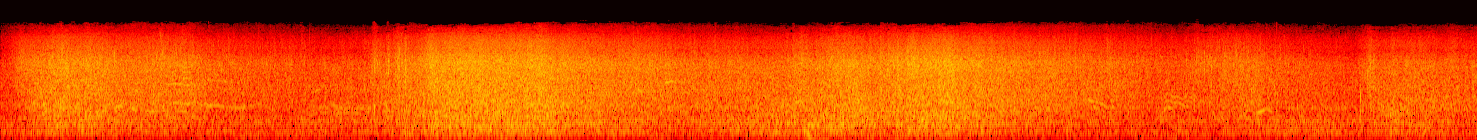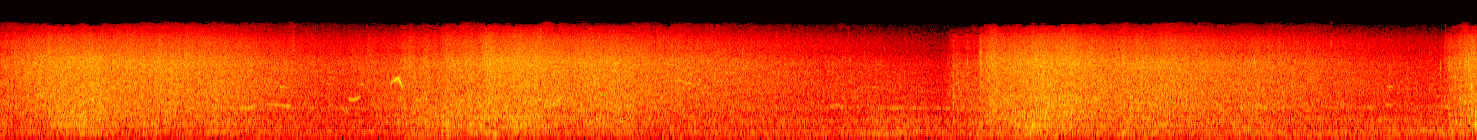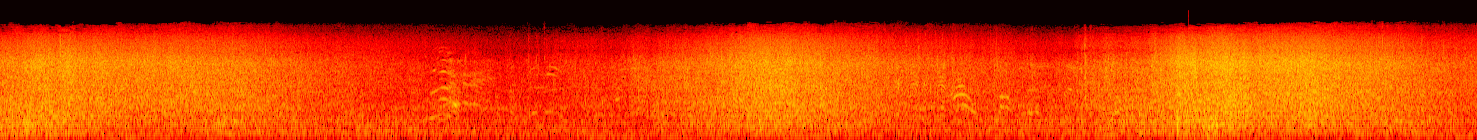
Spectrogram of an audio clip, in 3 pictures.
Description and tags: This is the sound of Weymouth beach approaching dusk, recording the sea gently encroaching further inward.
